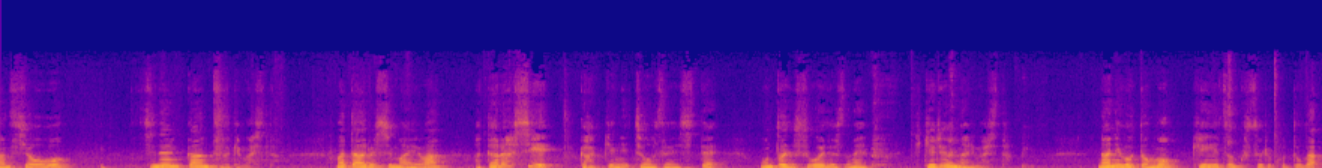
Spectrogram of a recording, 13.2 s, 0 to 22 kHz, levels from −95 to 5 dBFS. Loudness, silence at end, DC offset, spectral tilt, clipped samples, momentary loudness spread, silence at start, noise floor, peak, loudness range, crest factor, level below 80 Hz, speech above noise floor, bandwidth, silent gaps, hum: -22 LUFS; 0 s; under 0.1%; -6.5 dB/octave; under 0.1%; 15 LU; 0 s; -51 dBFS; -4 dBFS; 3 LU; 18 dB; -78 dBFS; 29 dB; 13 kHz; none; none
